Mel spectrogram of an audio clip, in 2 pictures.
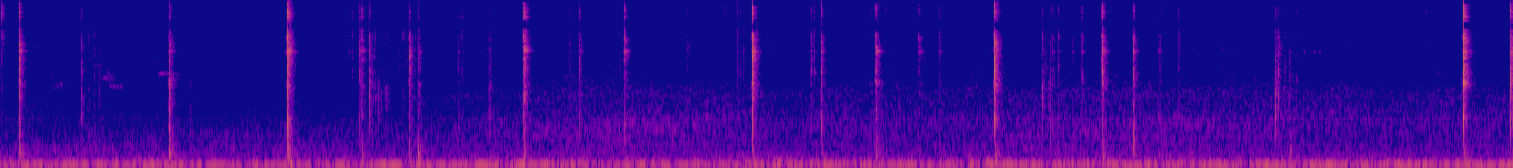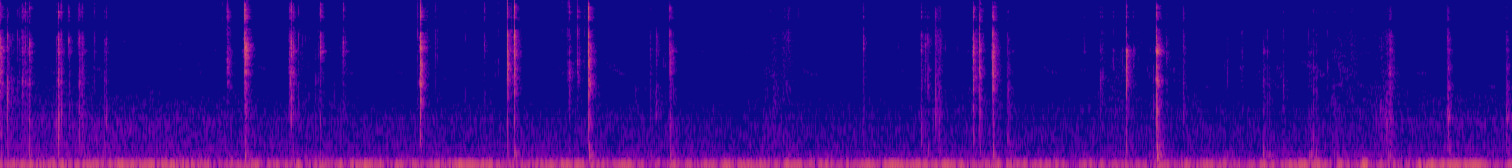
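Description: Flint Ridge flint being pressure flaked: sharp clicks as small flakes snap off the edge of the point, irregularly about once a second, over a steady low hum. This is the finishing stage, straightening the edges into final shape.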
